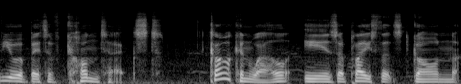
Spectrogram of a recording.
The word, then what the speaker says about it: Clerkenwell: travels take me to clarkenwell for those of you unfamiliar clarkenwell or clark and well as i pronounced it just then for some reason lies just outside the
